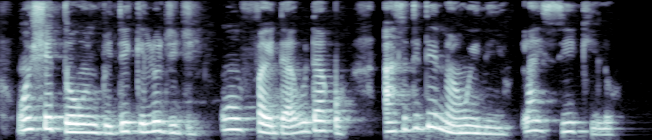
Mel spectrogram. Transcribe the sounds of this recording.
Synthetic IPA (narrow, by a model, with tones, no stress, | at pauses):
w̃ʔɔ̃˦n̩˦ʃe˦tõ˧˦˧ɡ͡be˨de˦ke˧lo˦d͡ʒi˧d͡ʒi˨ | w̃ɔ̃˦n̩˦fa˧i˨da˨bu˦da˦k͡pɔ˨ | a˨ti˧di˦de˦˨nã˨a˨w̃ɔ̃˧e˨nĩ˨j̃ɔ̃˨la˦i˦˨si˦i˦˨kʰi˨lɔ˨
